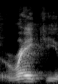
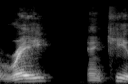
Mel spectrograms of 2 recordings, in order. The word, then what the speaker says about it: Reiki: work on it right so like ray and key like reiki reiki all right yeah yeah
